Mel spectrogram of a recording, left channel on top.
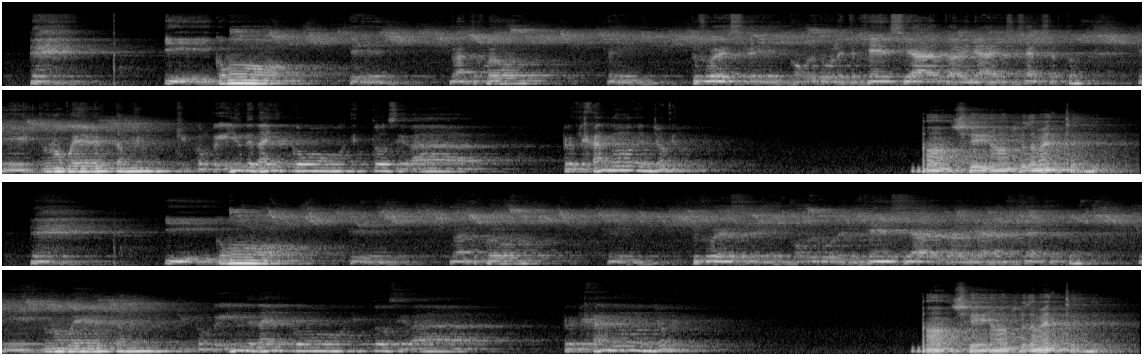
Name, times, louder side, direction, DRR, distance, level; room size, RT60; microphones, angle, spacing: voice 1, 0.3-0.8 1.6-2.9 3.5-4.0 4.5-5.3 6.1-6.4 6.9-16.2 17.0-18.2, left 2 dB, 55° left, 3 dB, 0.8 m, -22 dB
sound 1, 2.3-12.8, right 1 dB, 50° right, 2.1 m, -33 dB
voice 2, 20.6-22.4, equal, 10° right, 1 dB, 0.7 m, -17 dB
18.5 x 9.1 x 2.6 m, 2.3 s
head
